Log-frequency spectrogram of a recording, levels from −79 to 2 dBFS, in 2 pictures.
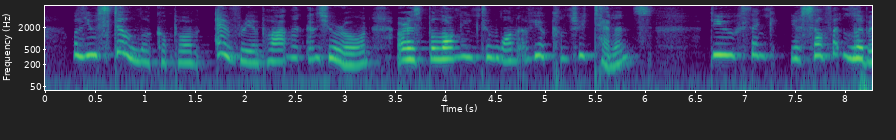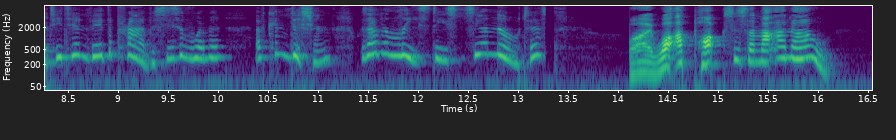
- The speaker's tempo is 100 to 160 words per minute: No, average, 170 wpm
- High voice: Yes, very high, 305 Hz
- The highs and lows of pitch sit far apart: No, average, 4.6 semitones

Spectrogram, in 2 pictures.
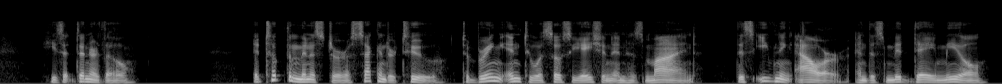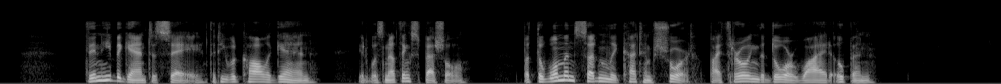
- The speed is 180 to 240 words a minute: No, average, 160 wpm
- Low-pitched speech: Yes, low, 100 Hz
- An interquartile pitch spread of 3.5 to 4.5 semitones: No, average, 5.2 semitones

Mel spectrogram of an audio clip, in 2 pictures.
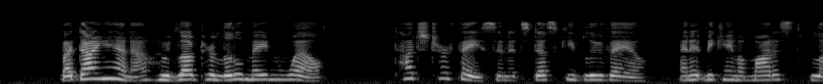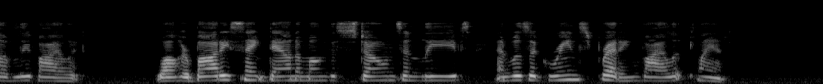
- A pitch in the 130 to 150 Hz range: No, high, 205 Hz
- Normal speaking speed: Yes, average, 145 wpm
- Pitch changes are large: No, average, 3.3 semitones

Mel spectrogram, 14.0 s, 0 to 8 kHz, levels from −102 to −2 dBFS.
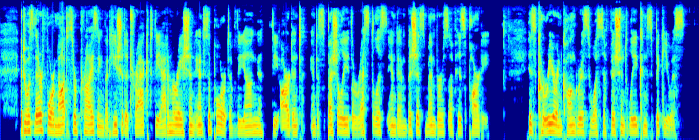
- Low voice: Yes, low, 110 Hz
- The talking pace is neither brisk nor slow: Yes, average, 150 wpm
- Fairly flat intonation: Yes, narrow, 1.8 semitones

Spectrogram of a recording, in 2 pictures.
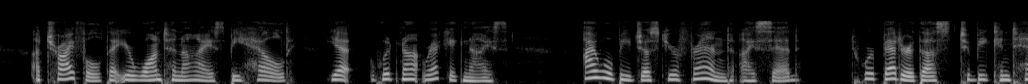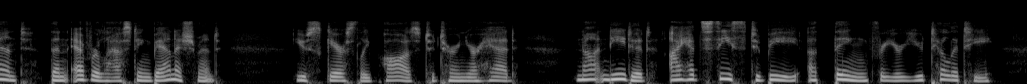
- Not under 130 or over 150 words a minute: Yes, slow, 135 wpm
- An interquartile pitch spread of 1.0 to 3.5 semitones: No, average, 4.1 semitones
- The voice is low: No, high, 195 Hz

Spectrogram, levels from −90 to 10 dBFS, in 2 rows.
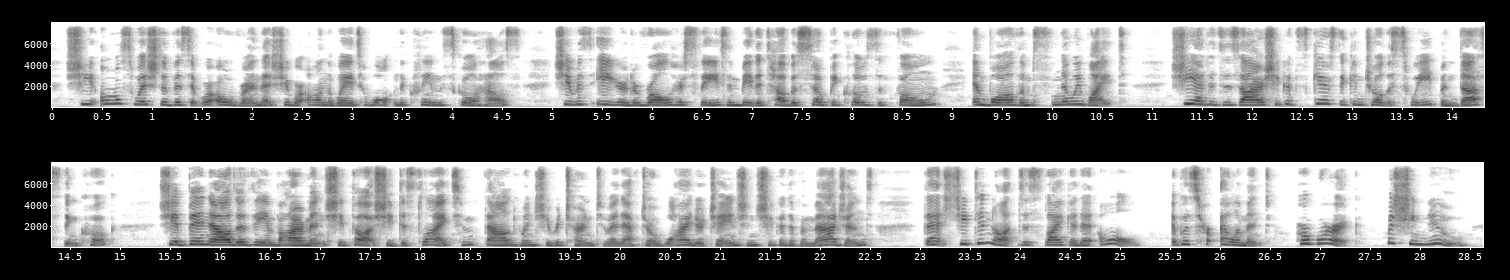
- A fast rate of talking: Yes, fast, 210 wpm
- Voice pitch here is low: No, high, 235 Hz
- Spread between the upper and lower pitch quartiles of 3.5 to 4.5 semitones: No, average, 3.1 semitones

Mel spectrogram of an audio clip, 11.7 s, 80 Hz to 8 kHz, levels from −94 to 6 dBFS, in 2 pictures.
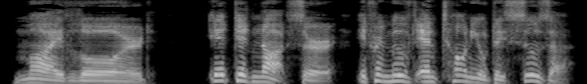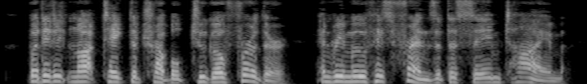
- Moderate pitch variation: No, wide, 7.9 semitones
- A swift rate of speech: No, average, 150 wpm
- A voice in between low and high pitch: Yes, medium, 165 Hz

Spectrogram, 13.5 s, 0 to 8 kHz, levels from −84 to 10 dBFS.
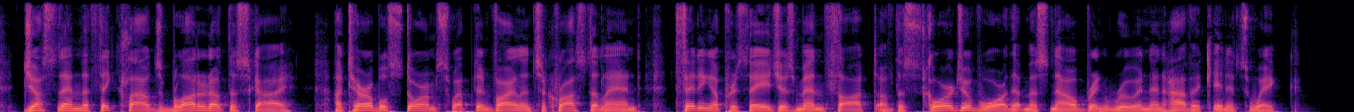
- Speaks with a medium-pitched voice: No, low, 130 Hz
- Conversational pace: Yes, average, 170 wpm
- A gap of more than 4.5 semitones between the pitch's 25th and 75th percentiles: No, average, 3.5 semitones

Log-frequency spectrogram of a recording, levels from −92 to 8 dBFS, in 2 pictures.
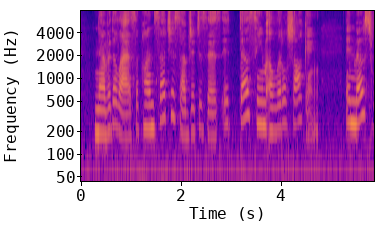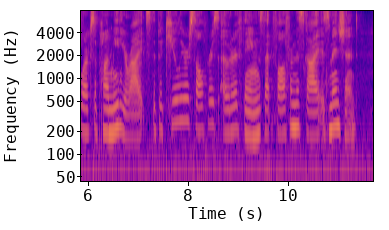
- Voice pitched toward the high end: Yes, high, 215 Hz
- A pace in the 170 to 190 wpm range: No, average, 160 wpm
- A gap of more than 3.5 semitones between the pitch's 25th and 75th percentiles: Yes, average, 4.2 semitones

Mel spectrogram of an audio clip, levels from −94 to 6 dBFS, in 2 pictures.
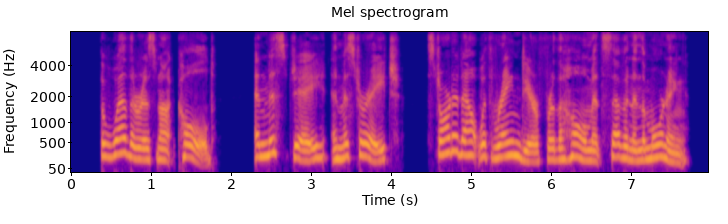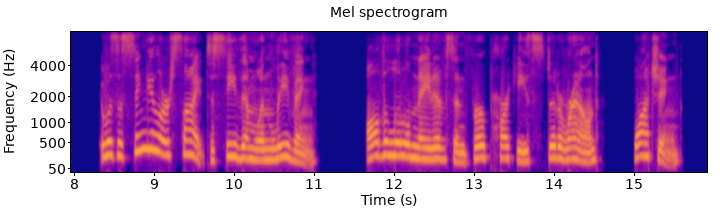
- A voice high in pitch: Yes, high, 215 Hz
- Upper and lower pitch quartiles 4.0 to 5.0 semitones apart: Yes, average, 4.4 semitones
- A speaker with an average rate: Yes, average, 160 wpm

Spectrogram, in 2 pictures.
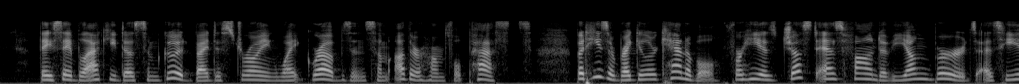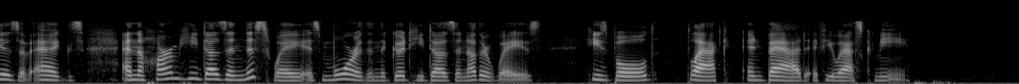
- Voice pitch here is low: No, high, 205 Hz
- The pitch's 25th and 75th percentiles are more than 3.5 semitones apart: Yes, average, 4.0 semitones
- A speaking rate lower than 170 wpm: No, average, 180 wpm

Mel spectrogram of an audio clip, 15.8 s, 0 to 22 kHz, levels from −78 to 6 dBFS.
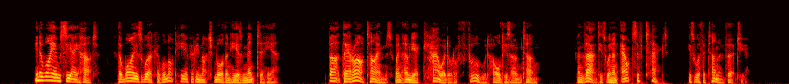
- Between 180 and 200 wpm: Yes, average, 185 wpm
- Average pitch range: No, wide, 5.8 semitones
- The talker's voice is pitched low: Yes, low, 105 Hz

